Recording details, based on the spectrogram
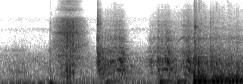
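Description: A Harley Sportster motorcycle engine cranks and catches on a winding road outing, sputtering through a few uneven bursts before swelling into a louder, steady rumble close by.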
